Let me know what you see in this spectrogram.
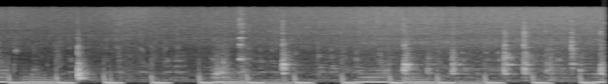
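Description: Bacon and onions sizzling as they fry in bacon and beef fat in a grill pan, the onions caramelizing. Over the steady hiss come scattered clacks and scrapes of a utensil stirring them in the pan.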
